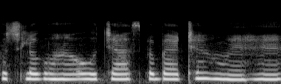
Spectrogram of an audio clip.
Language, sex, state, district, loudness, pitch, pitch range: Hindi, female, Bihar, Vaishali, -13 LUFS, 245 Hz, 240-250 Hz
